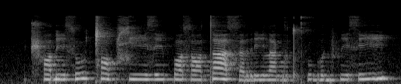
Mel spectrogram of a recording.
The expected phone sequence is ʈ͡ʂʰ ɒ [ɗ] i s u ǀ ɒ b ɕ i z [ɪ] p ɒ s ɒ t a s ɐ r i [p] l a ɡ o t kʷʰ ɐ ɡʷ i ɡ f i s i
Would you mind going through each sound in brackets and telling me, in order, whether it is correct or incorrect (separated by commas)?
correct, incorrect, incorrect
